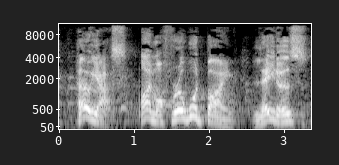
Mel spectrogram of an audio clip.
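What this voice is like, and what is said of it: Affected put-on accent. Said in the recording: “That accent is to die for.”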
